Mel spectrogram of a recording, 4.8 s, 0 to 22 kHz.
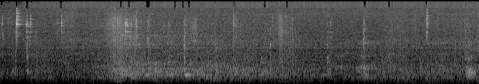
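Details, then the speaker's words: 1990 Specialized Sirrus road bike, crank spun by hand after fitting the pedals. Faint, uneven light ticks, about three a second, from the bottom bracket, which doesn't wobble. The owner suspects it is dry and needs grease, so it comes out for service. "That bottom bracket, it sounds like it needs some, it's not wobbling at all, but it sounds like it could use some grease."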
